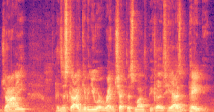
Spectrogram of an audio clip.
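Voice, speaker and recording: A man casually hosting a livestream and reading out viewer comments, halting and conversational, trailing off quietly at the ends of phrases. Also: medium pitch, animated. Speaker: host of a hot sauce challenge channel. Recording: roomy, echoey room sound.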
